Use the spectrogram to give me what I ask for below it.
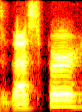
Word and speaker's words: VSEPR: Sometimes pronounced as vesper even though it's not really spelled exactly like that but what it stands for is veence shell electron pair repulsion.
